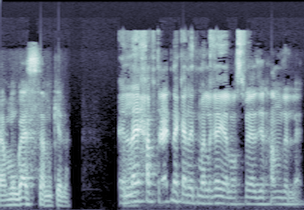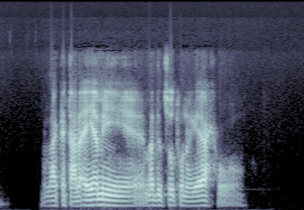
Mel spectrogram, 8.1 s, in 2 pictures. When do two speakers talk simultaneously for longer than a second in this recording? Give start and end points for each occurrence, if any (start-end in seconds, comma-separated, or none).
none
